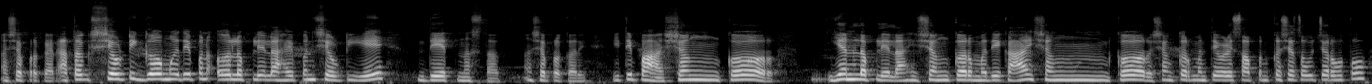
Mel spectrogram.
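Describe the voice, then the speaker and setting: A woman teaching spelling step by step, saying example words slowly and answering her own questions. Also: mid-range voice. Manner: slow, drawn-out pronunciation of example words, asks questions and answers them herself. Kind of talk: spelling lesson, explaining step by step.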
